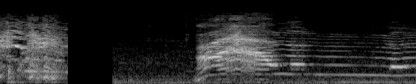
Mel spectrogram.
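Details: Kitten meow: a burst of scratchy noise, a brief pause, then one loud drawn-out meow that swoops up and settles into a long level tone with a faint echo at the end.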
